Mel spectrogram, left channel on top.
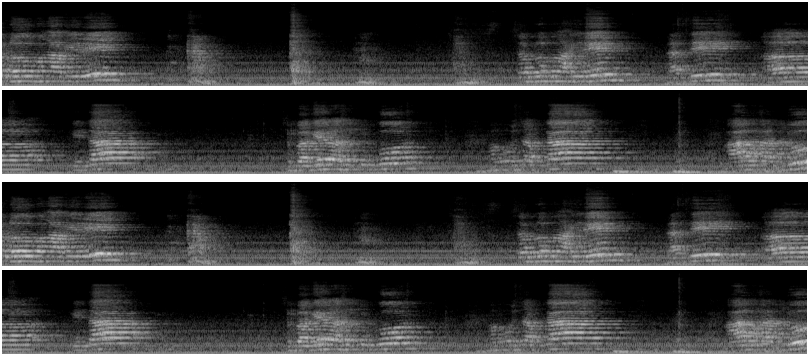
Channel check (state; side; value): normal; both; correlation 0.27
